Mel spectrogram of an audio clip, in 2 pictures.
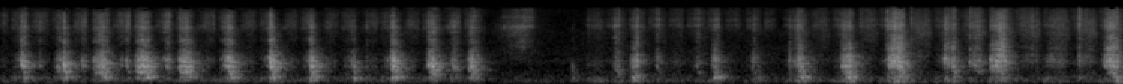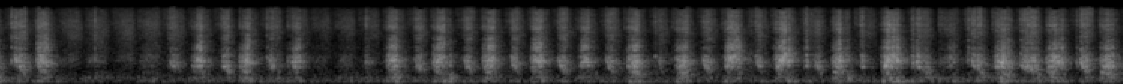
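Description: A wooden stylus scratches long strokes across a flat, thin scratch-art page with a black coating over gold foil. Quick, dry rasping strokes repeat about three times a second with a midrange tone, pausing briefly just after three seconds before continuing steadily.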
